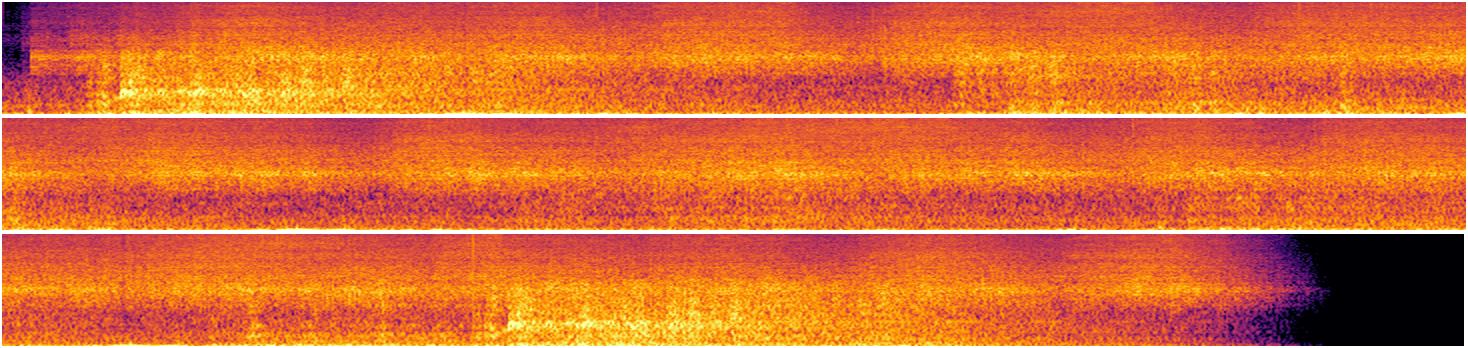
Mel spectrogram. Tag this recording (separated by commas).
Thunderstorm, Thunder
